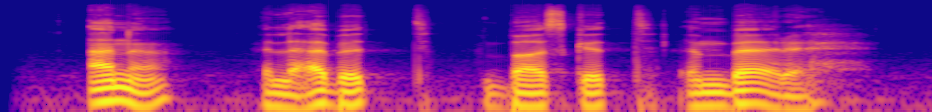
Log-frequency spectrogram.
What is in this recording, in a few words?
Past tense Arabic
